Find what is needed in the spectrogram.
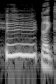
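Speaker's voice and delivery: high beeping "doot" imitation; smoke alarm beep. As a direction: mimic a faint alarm chirp.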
